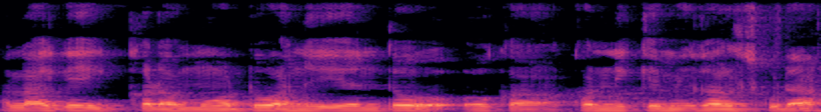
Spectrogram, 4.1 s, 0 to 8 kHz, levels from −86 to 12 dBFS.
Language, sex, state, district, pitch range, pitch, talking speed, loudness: Telugu, male, Andhra Pradesh, Sri Satya Sai, 115-120 Hz, 115 Hz, 115 wpm, -16 LUFS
